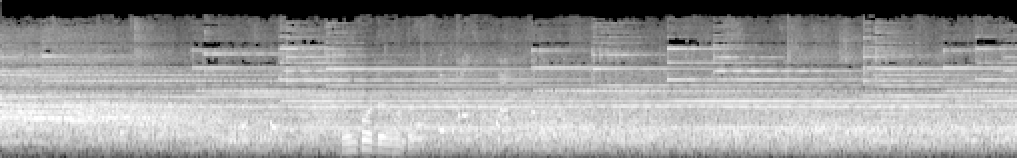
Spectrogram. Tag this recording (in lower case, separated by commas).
tick-tock, speech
